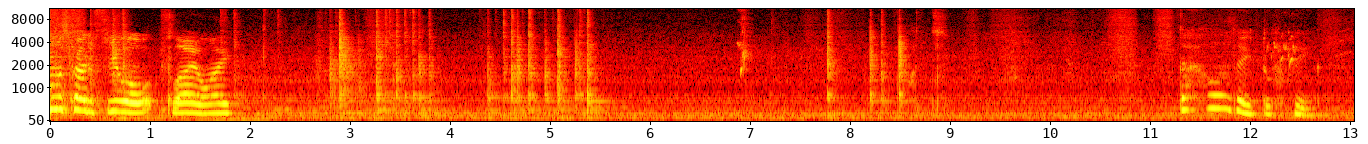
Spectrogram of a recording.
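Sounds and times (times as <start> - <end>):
parrot chirp: 6.8 - 7.1, 12.2 - 12.6.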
